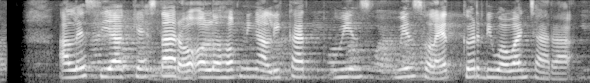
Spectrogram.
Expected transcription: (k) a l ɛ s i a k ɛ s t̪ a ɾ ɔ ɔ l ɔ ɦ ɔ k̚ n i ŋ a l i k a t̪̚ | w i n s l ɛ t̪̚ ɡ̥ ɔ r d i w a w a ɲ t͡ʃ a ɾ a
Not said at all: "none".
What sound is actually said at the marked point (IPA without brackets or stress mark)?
ʔ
